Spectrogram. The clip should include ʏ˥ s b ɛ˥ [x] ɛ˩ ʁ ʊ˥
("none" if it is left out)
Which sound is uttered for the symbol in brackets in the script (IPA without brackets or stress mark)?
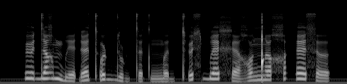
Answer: x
